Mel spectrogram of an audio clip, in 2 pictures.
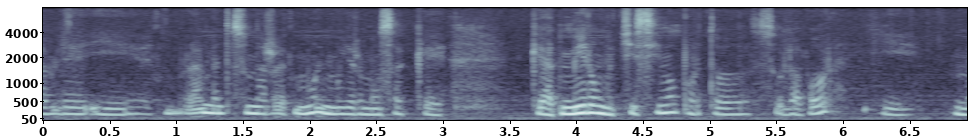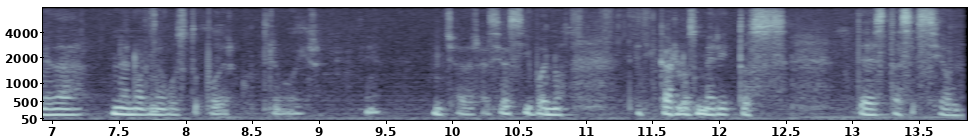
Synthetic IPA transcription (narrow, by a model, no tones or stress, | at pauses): aβleirea̰lmẽnt̪eesunareðmujmuje̞ɾmo̞sake | keaðmiɾo̞mut͡ʃisimo̞po̞ɾt̪oðosulaβo̞ɾi | me̞ða | une̞no̞ɾmeɣust̪opo̞ðe̞ɾkont̪ɾḭβṵiɾ | si | mut͡ʃazɣɾasjasibwe̞no̞d̪̥eðikaɾlo̞zme̞ɾit̪o̞zd̪̥e̞est̪ase̥sjo̞n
